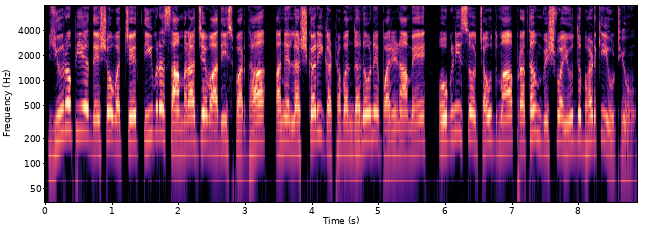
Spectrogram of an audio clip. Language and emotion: Gujarati, neutral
